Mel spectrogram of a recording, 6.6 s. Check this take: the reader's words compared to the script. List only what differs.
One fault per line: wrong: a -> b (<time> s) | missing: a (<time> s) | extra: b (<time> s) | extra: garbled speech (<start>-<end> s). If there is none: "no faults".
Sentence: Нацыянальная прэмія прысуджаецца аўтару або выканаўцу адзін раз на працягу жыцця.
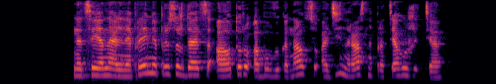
no faults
